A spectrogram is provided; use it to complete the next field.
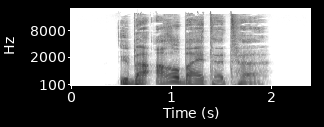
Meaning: inflection of überarbeiten: 1. first/third-person singular preterite 2. first/third-person singular subjunctive II
- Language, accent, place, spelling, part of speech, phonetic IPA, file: German, Germany, Berlin, überarbeitete, verb, [ˌyːbɐˈʔaʁbaɪ̯tətə], De-überarbeitete.ogg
